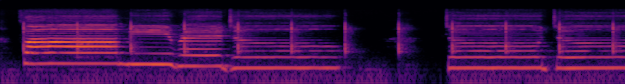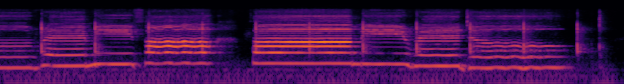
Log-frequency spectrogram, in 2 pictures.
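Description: A woman singing a simple stepwise practice melody in solfège without accompaniment: the end of one pass stepping down to do, a short rest, then the repeat rising do–re–mi–fa and falling back fa–mi–re–do.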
